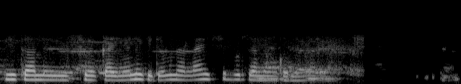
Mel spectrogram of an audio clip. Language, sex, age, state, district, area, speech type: Bodo, female, 30-45, Assam, Chirang, rural, conversation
